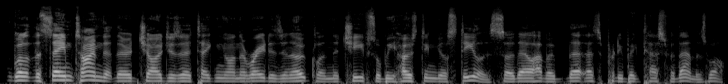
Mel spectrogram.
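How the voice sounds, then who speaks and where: A man with an English accent, fairly high-pitched and fairly even in intonation, very fast with hardly any pauses, dry and close with no echo, in a very clean recording against a silent background. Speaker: football podcast co-host. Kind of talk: casual chat. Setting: studio.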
